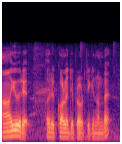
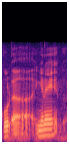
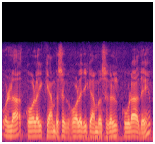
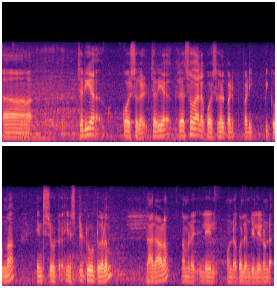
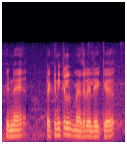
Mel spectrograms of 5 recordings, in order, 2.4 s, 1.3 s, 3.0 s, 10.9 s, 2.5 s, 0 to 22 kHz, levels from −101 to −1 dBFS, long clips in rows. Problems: background sounds at intervals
